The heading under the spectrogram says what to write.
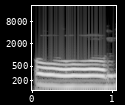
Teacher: तो इसे एक लंबा समय देंगे बोलने के लिए, इसलिए इसे प्लुत स्वर कहा जाता है, जिससे बोलने में ह्रस्व से भी 3 गुना समय लगता है, ठीक है।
